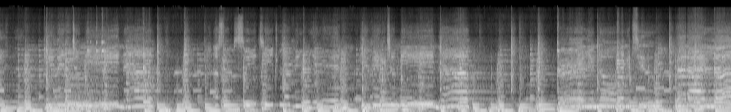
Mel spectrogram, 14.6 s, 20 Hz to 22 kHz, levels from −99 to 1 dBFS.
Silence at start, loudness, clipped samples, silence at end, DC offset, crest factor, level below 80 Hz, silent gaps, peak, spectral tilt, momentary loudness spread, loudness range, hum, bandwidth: 0 s; -19 LUFS; under 0.1%; 0 s; under 0.1%; 16 dB; -30 dBFS; none; -2 dBFS; -6 dB/octave; 5 LU; 2 LU; none; 13.5 kHz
